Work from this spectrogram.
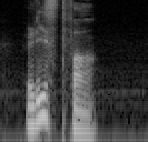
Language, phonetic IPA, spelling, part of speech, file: Polish, [ˈlʲistfa], listwa, noun, Pl-listwa.ogg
